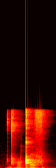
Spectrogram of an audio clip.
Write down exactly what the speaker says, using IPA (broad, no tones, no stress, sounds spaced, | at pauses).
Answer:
dʱ o ǃʼ ɛ s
